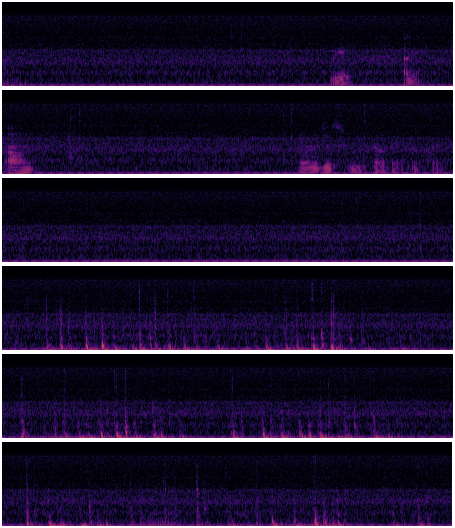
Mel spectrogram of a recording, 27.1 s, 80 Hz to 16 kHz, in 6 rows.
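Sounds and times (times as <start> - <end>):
low hum: 0.0 - 27.0
typing on computer keyboard: 13.9 - 17.2, 18.2 - 22.0, 22.8 - 26.9.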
